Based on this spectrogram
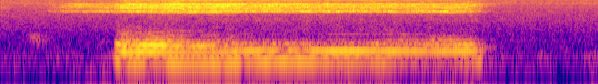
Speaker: can you hear her can you hear her can you hear her snoring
